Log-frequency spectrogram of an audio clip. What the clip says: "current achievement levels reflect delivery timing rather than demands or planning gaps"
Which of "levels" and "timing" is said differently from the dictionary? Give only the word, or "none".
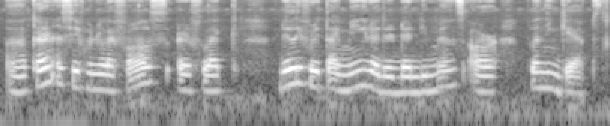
levels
